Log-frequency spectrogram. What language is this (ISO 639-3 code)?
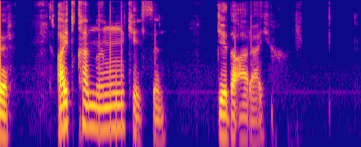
kaz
